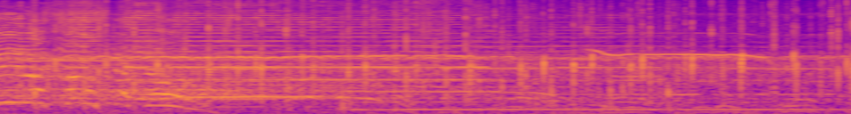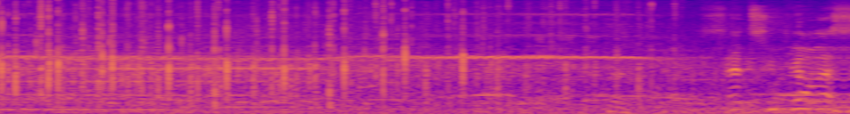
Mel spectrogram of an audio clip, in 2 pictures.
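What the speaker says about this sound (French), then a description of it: "Merci, on applaudit maintenant." Applause from a crowd at a police demonstration in front of the Assemblée Nationale, a sustained patter of many hands mixed with crowd babble and some talking, gradually thinning toward the end.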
